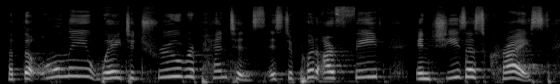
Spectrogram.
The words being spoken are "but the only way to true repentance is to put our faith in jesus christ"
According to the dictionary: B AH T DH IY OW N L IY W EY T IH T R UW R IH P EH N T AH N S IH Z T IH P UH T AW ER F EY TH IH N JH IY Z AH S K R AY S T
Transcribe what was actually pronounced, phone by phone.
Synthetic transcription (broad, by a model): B AH T DH IY OW N L IY W EY T IH T R UW R IH P EH N T AH N S IH Z T IH P UH T AW ER F EY TH IH N JH IY Z AH S K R AY S T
